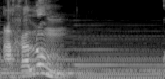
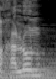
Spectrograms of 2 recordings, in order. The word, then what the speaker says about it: Ajalón: O en otra versión dice Ajalón. Como lo quieras pronunciar, Ayalón o Ajalón es correcto.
